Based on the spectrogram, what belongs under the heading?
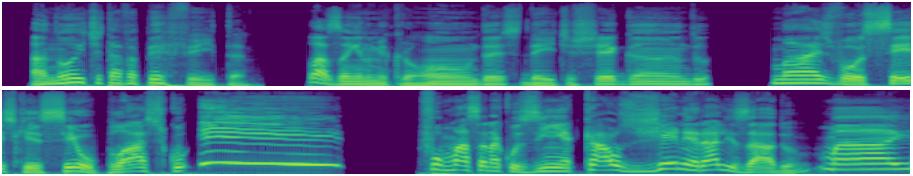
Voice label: Brazilian Portuguese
